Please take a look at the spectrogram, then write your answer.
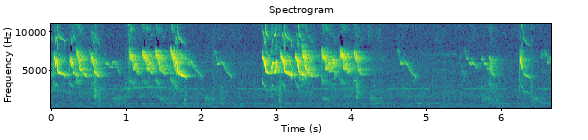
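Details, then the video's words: Lure song of a lively male Buxtoni white-eye, used to get other birds singing. It produces rapid, tightly packed, shrill twittering phrases, then thinner scattered chirps toward the end. A faint steady hum runs throughout. "Burung pleci Buxtoni pancingan bikin geger"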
